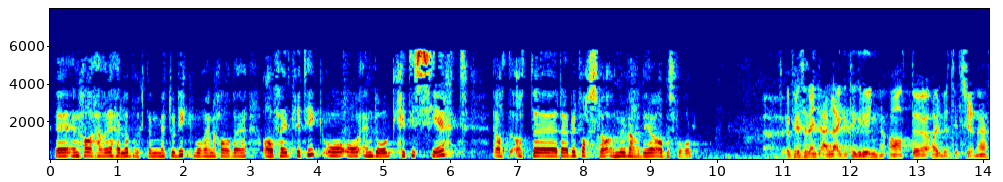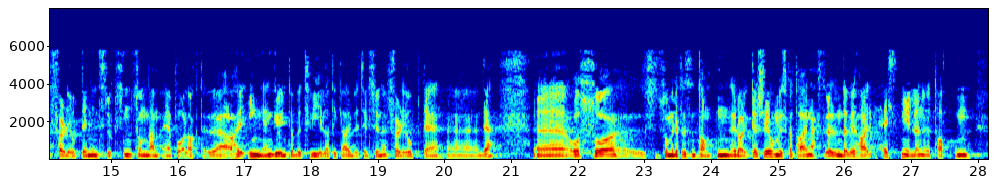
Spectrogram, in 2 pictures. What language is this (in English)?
Norwegian Bokmål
